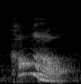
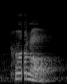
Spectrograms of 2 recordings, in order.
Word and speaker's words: colonel: Um, kernel as opposed to colonal. Colonel. Colonel. But you have a kernel of corn, but it's spelled totally differently. K E R N L. So kernel colonal Y. Why do we have Why can't it all just be kernel spelled like the corn kernel instead of the colonal kernel?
